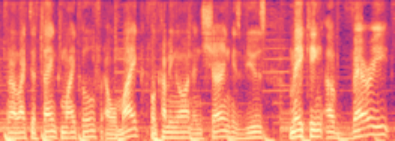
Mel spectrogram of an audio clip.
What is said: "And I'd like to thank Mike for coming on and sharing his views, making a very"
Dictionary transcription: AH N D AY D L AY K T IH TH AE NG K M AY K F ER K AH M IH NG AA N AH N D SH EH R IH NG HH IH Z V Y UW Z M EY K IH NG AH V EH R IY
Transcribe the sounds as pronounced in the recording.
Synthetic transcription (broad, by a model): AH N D AY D L AY K T IH TH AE NG K M AY K F ER K AH M IH NG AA N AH N SH EH R IH NG HH IH Z V Y UW Z M EY K IH NG AH V EH R IY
